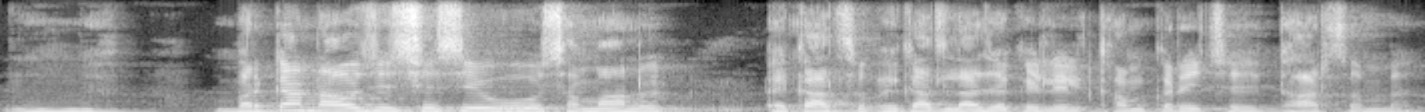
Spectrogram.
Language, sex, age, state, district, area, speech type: Maithili, male, 60+, Bihar, Saharsa, rural, spontaneous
